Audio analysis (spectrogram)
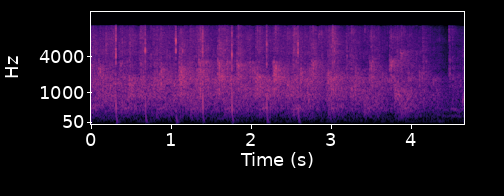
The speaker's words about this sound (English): That was really wonderful. We can clap again.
